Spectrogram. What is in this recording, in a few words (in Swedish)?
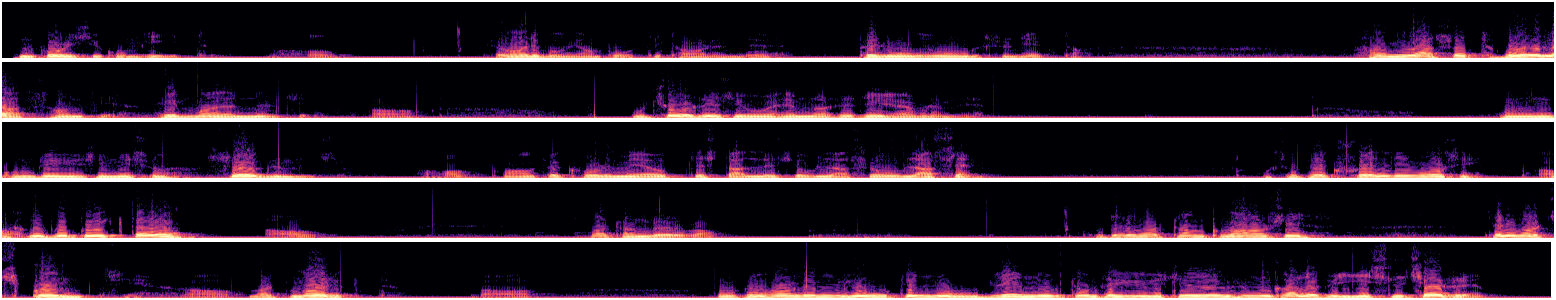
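Österförnebo Gästrikland, Svenska sagor, dialekter; Folkminnen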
